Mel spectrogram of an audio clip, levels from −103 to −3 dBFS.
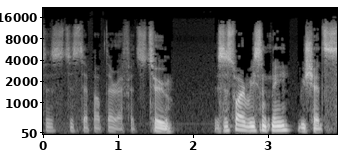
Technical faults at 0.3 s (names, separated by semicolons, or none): none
